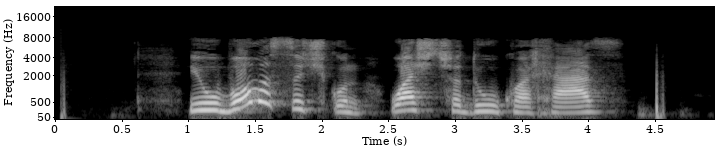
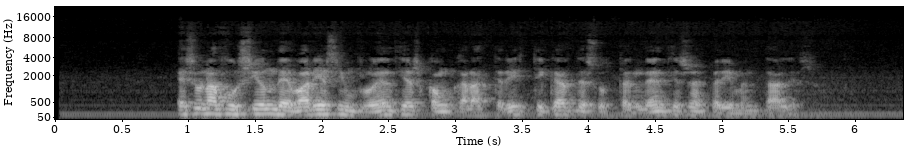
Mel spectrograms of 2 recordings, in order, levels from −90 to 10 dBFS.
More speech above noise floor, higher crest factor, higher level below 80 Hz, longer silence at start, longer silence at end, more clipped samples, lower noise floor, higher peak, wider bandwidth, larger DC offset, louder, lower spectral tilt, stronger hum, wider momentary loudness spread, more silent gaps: first, 54 dB vs 31 dB; about the same, 16 dB vs 18 dB; about the same, -54 dBFS vs -54 dBFS; second, 0.05 s vs 0.9 s; second, 0.4 s vs 0.75 s; neither; first, -70 dBFS vs -51 dBFS; about the same, -2 dBFS vs -2 dBFS; about the same, 8.2 kHz vs 8 kHz; neither; first, -16 LUFS vs -20 LUFS; second, -5 dB/octave vs -8 dB/octave; neither; first, 23 LU vs 11 LU; neither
